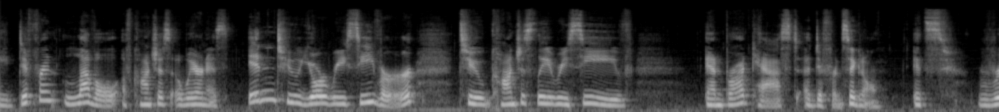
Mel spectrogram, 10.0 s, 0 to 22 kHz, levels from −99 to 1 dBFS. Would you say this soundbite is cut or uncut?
uncut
